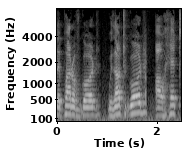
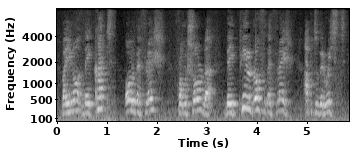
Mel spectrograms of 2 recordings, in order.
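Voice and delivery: raised, higher voice, pressing the point; real agitated outburst; 4 semitones higher, 6 dB louder than usual. Real, not acted. Bishop tells woman how his niece was killed, agitated. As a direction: confront the listener with painful detail.

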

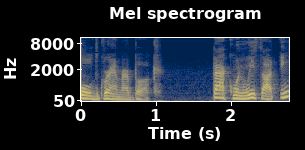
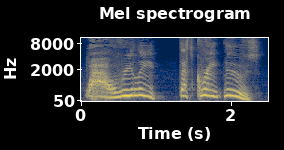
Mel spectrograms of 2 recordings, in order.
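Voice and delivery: excited; 9 semitones higher than usual. Acted. Mock delight at good news.

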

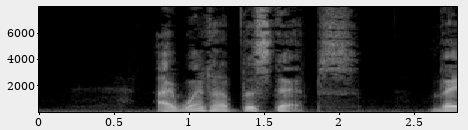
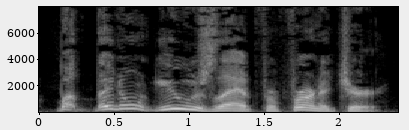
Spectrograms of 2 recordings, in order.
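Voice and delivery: high, loud, certain shopman; insistent upholsterer; 10 semitones higher, 6 dB louder than usual. Acted.

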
